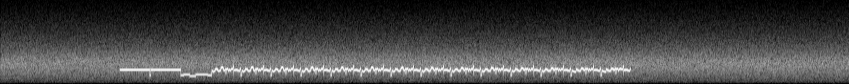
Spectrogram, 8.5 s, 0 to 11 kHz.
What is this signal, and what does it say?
SSTV (slow-scan television), Robot 72, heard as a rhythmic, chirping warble, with radio hiss.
